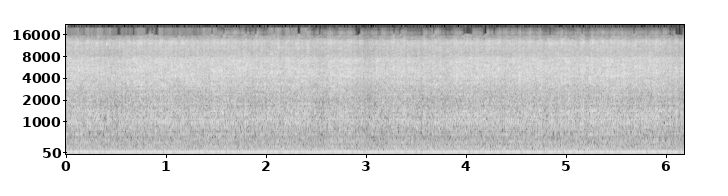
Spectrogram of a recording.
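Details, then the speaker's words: 1987 Saleen Mustang 347 V8 idling after zero-balancing and fitting a neutral-balance flywheel, no transmission or clutch, sitting only on motor mounts: deep, even idle with steady low drone, slight shake, much smoother than before. "That's the best it's been so far. It's going to have a little shake cuz the motor is going to shake some."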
